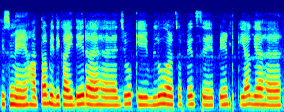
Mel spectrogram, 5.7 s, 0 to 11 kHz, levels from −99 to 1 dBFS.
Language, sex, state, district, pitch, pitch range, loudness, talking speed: Hindi, female, Jharkhand, Palamu, 230 Hz, 220-245 Hz, -14 LUFS, 180 wpm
